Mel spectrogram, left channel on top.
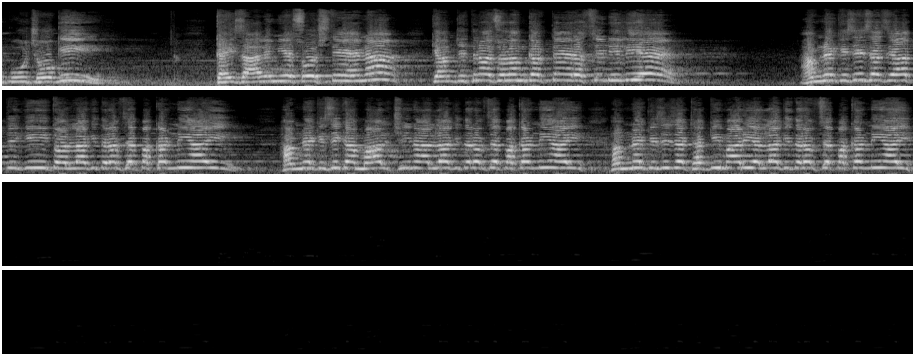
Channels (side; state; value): right; silent; 59 dB below the other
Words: पूछ होगी। कई जालिम ये सोचते हैं ना कि हम जितना जुल्म करते हैं रस्सी ढीली है, हमने किसी से ज्यादती की तो अल्लाह की तरफ से पकड़ नहीं आई, हमने किसी का माल छीना अल्लाह की तरफ से पकड़ नहीं आई, हमने किसी से ठगी मारी अल्लाह की तरफ से पकड़ नहीं आई,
